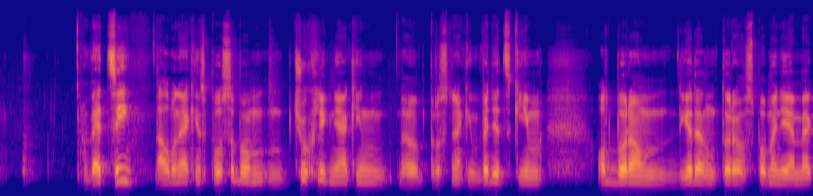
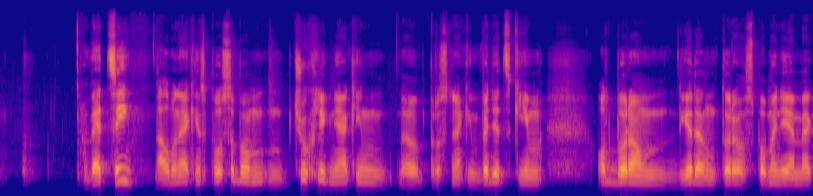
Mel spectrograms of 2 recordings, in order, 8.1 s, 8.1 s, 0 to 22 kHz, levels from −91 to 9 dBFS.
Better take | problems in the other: neither | thin; very; fading below 350 Hz; the same in both

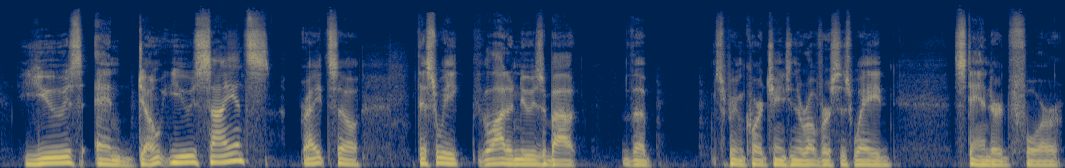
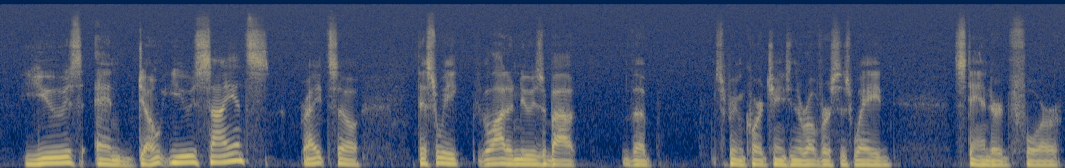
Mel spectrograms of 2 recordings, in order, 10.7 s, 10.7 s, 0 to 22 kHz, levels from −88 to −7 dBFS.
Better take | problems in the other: first | hiss; noticeable; throughout; 20 dB below the speech

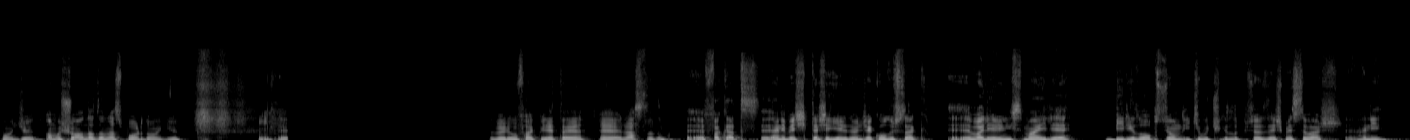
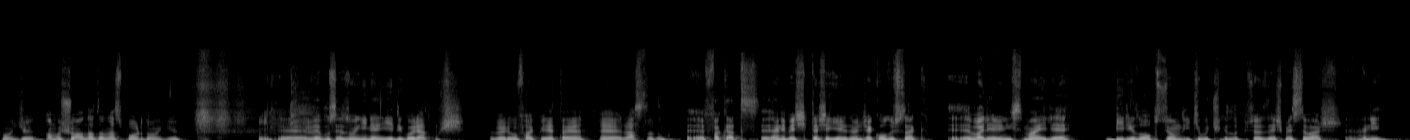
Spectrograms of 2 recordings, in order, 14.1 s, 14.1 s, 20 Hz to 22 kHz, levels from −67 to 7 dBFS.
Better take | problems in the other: second | audio cutting out; at 3 s for 2 s

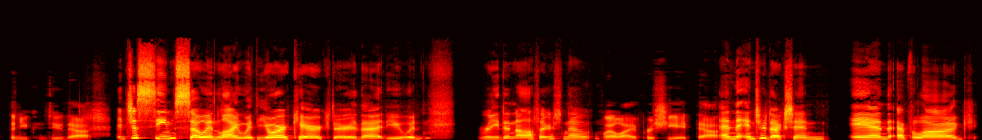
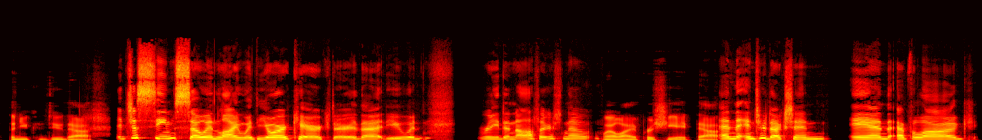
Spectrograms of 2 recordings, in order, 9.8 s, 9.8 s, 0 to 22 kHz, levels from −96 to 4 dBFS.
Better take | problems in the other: second | thin; somewhat; fading below 350 Hz

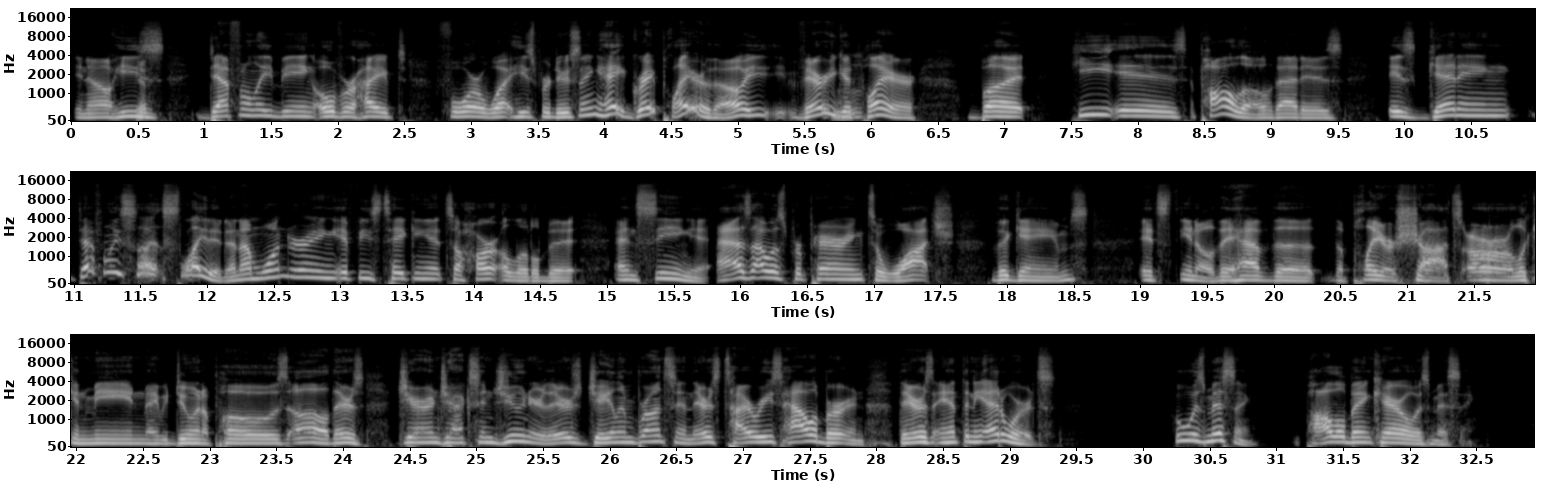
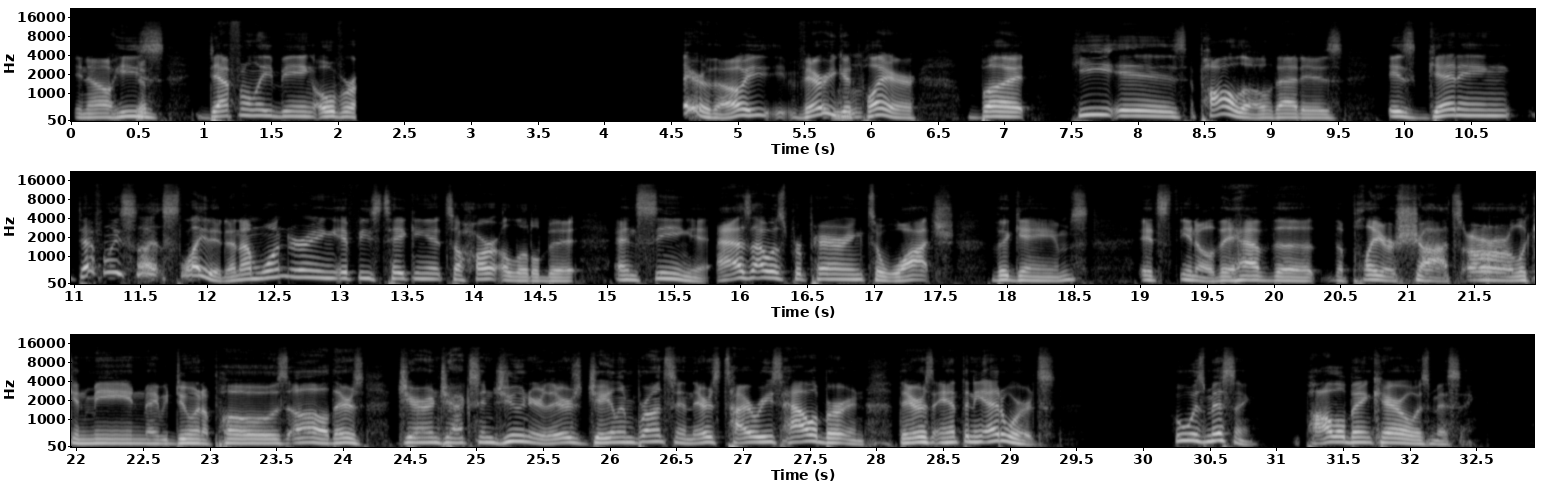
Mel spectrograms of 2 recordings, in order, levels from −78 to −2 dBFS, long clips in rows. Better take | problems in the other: first | audio cutting out; at 2 s for 2.5 s

